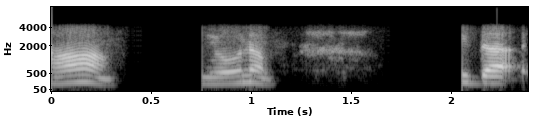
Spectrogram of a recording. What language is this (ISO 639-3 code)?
san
